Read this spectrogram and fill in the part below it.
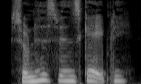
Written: sundhedsvidenskabelig

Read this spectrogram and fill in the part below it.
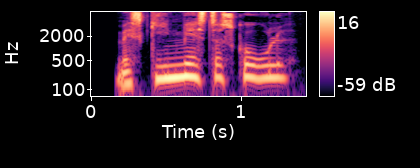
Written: MASKINMESTERSKOLEN

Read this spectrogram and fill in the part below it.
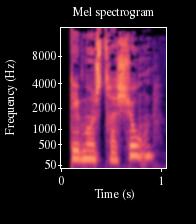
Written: demonstration

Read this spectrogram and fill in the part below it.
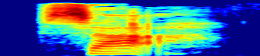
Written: zar

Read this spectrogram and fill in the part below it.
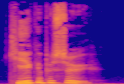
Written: kirkebesøg

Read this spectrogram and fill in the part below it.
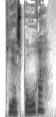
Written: diaspora

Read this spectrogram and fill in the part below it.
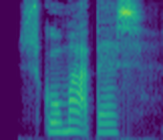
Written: skomagerbas

